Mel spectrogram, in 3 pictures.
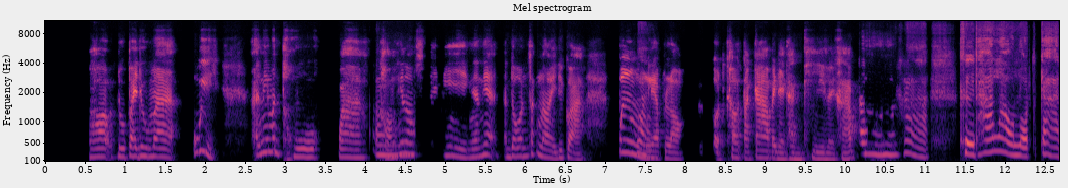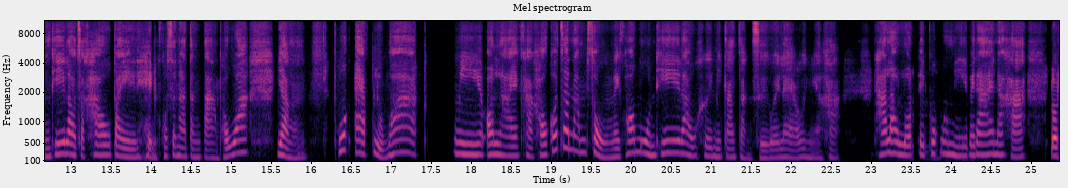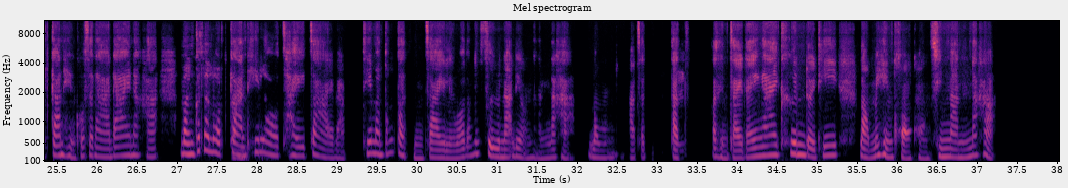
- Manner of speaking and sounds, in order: surprised: "อุ๊ย ! อันนี้มันถูกกว่าของที่เราเคยมีอีกนะเนี่ย"; other background noise
- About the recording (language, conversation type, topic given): Thai, advice, คุณมักซื้อของแบบฉับพลันแล้วเสียดายทีหลังบ่อยแค่ไหน และมักเป็นของประเภทไหน?
- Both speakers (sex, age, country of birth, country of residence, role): female, 40-44, Thailand, United States, advisor; male, 30-34, Thailand, Thailand, user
